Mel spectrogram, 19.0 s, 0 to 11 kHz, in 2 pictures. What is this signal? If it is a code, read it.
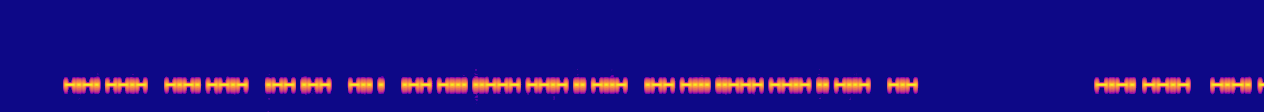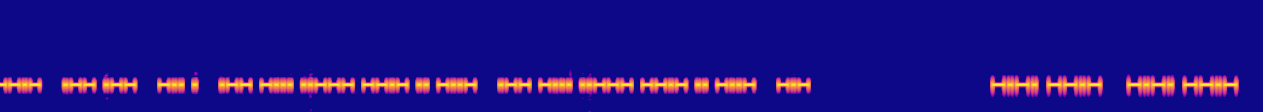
Morse code, heard as a keyed tone, about 52 wpm, 700 Hz. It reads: CQ CQ WW DE WB2QIX WB2QIX K CQ CQ WW DE WB2QIX WB2QIX K CQ CQ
